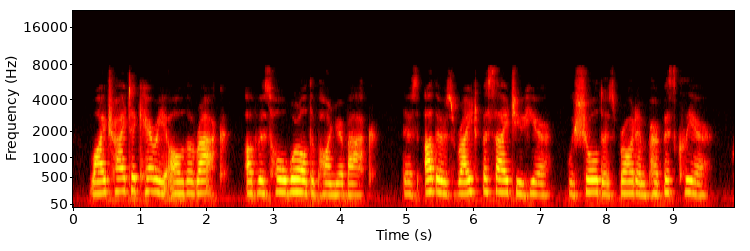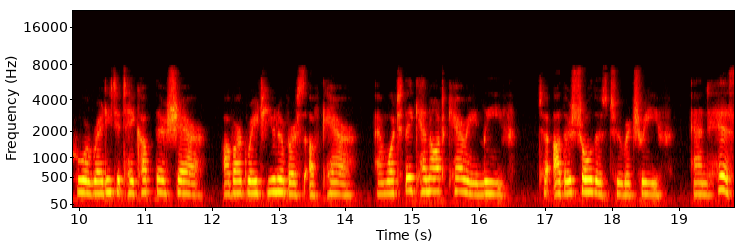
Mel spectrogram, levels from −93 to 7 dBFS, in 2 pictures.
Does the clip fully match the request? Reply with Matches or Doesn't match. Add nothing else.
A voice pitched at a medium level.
Doesn't match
